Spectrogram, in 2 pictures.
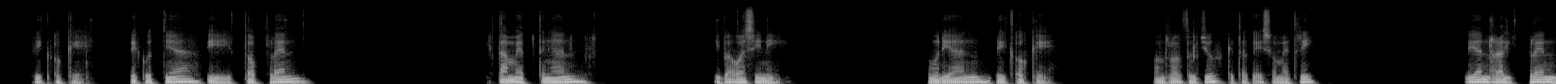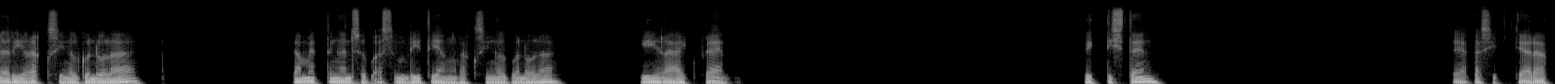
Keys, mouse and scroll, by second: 0.9 click, 2.8 click, 4.9 middle click, 5.2 middle click, 5.5-6.1 scroll down 2, 6.1 middle click, 7.5 click, 8.4 click, 11.8 ctrl+7, 15.1 click, 15.7 scroll down 1, 22.0 click, 28.8 click, 29.5 click, 30.2 click, 30.9-31.1 typing.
